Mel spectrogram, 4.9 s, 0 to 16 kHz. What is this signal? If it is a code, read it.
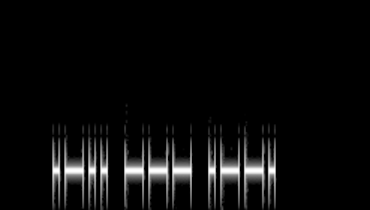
Morse code, heard as a keyed tone, about 15 wpm, 700 Hz. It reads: LOP
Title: USA Call Sign Postfixes - 3 Letters 15wpm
